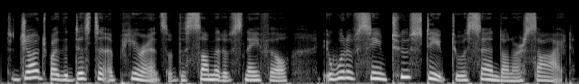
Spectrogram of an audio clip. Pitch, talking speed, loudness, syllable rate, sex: 220 Hz, 230 wpm, -17 LUFS, 5.8 syllables/s, female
